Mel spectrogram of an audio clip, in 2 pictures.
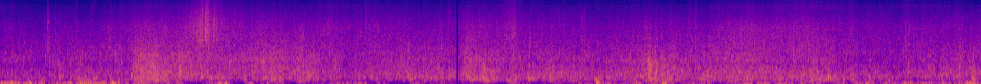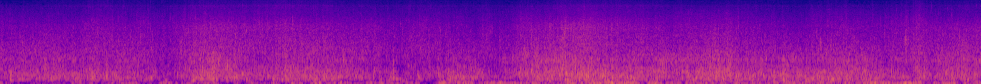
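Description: Sea waves washing against a rocky shore, surging and easing every few seconds, with wind rumbling on the microphone.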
